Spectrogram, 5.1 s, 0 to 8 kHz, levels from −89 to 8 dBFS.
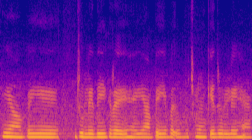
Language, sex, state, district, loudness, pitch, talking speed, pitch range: Hindi, female, Haryana, Rohtak, -14 LUFS, 195 Hz, 120 wpm, 195-200 Hz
